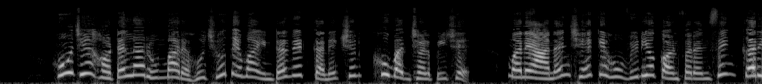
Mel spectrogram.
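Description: Speech runs through HE-AAC compression for its whole length, likely from a 24 kbps-class stream. Sibilants sound gritty and lispy because the treble is replicated rather than coded, yet it stays bright up to 14.9 kHz, unlike a plain low-pass that would sound dull.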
